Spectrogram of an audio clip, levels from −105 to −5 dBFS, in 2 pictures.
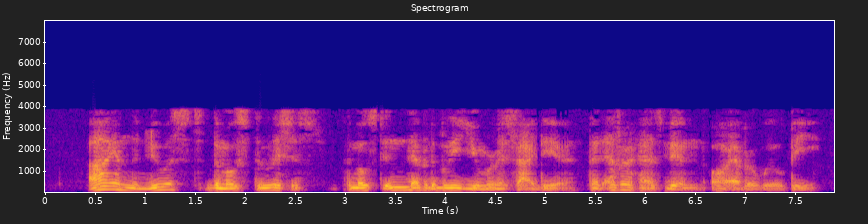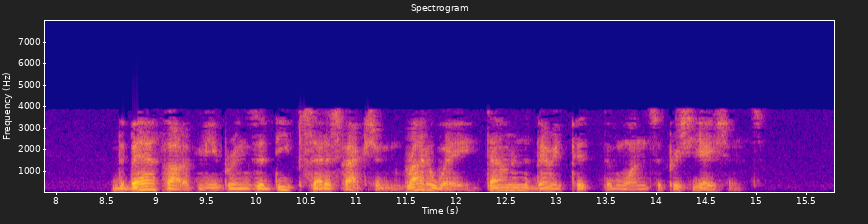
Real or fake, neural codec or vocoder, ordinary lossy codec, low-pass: real; none; AAC, 16 kbps; 7.2 kHz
